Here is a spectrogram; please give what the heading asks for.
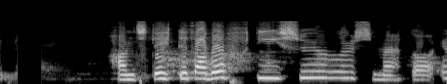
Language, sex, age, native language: Icelandic, male, 12, Icelandic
